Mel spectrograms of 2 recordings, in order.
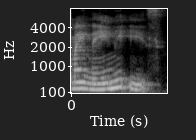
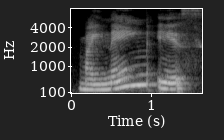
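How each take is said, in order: First: A vowel sound is added after the M of name. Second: The M of name leads straight into is. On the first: The speaker calls it wrong. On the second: The speaker calls it right.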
